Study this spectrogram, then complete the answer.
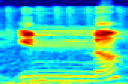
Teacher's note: کسرہ کے ساتھ نون آگے مشدد ہے، تو یہاں پر 2 حرکات جتنا ہم ٹھہراؤ کریں گے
